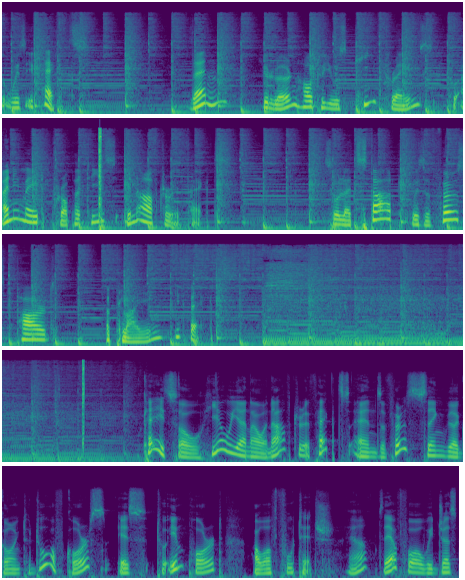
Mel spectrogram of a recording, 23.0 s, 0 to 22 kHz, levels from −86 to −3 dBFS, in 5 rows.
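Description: The audio has two uninitialised buffer faults: brief glitches from 5.59 to 5.61 s and at 14.65 s. Leftover memory played as samples, fitting 1024- and 512-sample blocks.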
